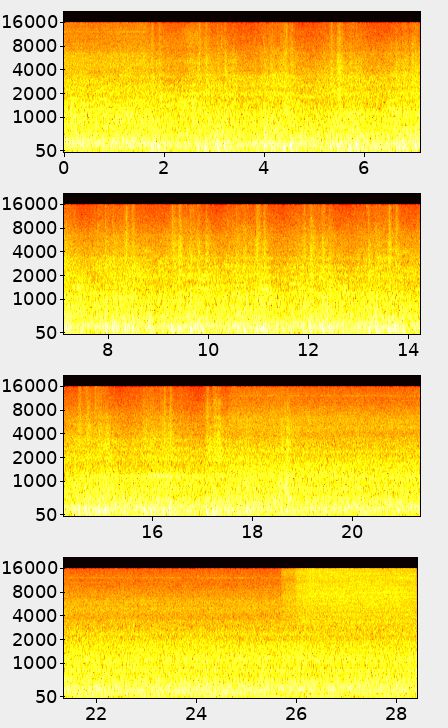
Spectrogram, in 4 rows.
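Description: Taiwan Railways EMU3000 intercity electric train passing through at speed, its wheels sounding a run of rhythmic clacks for about fifteen seconds before the sound dies away. A steady machine hum lies underneath throughout, and a high hiss comes in near the end.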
